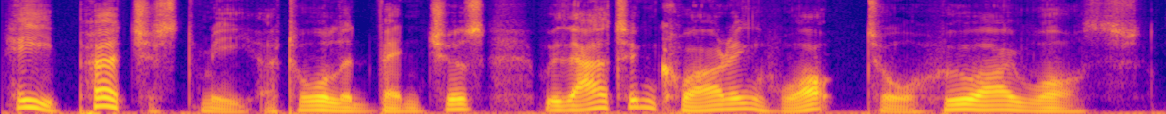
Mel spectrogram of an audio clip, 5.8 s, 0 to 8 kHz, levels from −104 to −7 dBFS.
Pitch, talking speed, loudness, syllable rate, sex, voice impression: 110 Hz, 135 wpm, -18 LUFS, 3.9 syllables/s, male, masculine, old, relaxed, powerful, hard, muffled, raspy, calm, mature, wild, lively, strict, slightly intense, sharp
